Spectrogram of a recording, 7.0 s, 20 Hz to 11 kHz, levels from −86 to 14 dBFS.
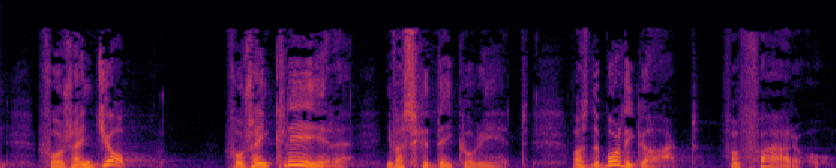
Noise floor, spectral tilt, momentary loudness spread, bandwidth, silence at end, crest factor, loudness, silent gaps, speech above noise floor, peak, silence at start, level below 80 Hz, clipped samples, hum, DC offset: -59 dBFS; -6 dB/octave; 15 LU; 9.6 kHz; 0.1 s; 18 dB; -21 LUFS; none; 39 dB; -4 dBFS; 0 s; -56 dBFS; under 0.1%; none; under 0.1%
